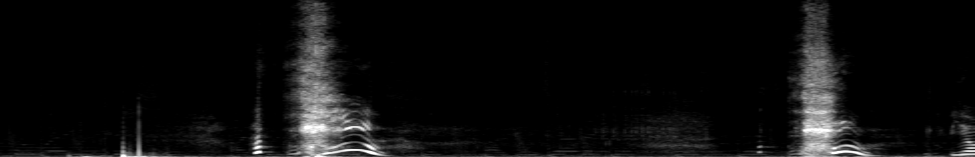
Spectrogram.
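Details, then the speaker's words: Two sneezes from girl streamers, each a sharp in-breath followed by a high explosive burst with a falling voiced tail, with quiet room noise between; sneezing. "I need to sneeze. Sorry."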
